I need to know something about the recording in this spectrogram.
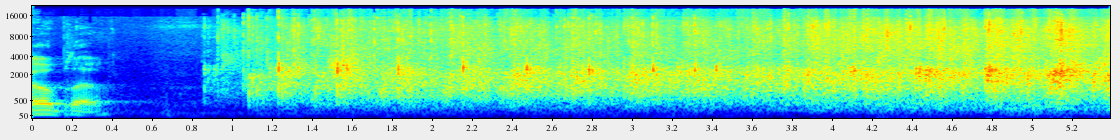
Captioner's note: crowd applauds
